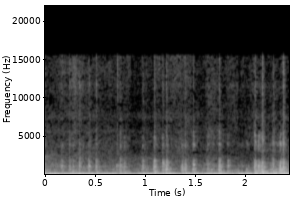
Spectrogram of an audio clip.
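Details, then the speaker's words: '86 Trans Am, fully rebuilt 305 small-block V8 (crank, cam, bearings, pistons), roller rocker top end, headers, Holley 650 carb, put in gear under load: deep, steady, even rumble with no knocks or ticks, healthy. "305, full rebuild. Crank, cam, bearings, piston, everything. Roller rocker top end. Headers. Holly 650 top."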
